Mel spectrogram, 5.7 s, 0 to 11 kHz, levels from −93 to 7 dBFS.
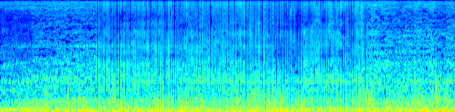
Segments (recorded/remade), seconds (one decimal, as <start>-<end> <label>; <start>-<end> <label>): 0.0-1.2 recorded; 1.2-4.6 remade; 4.6-5.7 recorded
